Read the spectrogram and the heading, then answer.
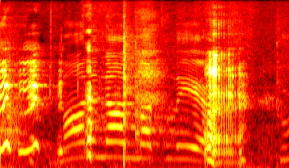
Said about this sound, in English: Excuse you, sir. A hiccup.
